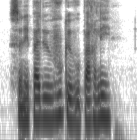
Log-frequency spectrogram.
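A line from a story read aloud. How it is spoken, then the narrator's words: Low voice. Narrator (French): dit-elle à voix basse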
